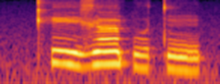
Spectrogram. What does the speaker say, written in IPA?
kʰ e˦˨ ɣ ã˦ p ʊ˨ t ũ˨

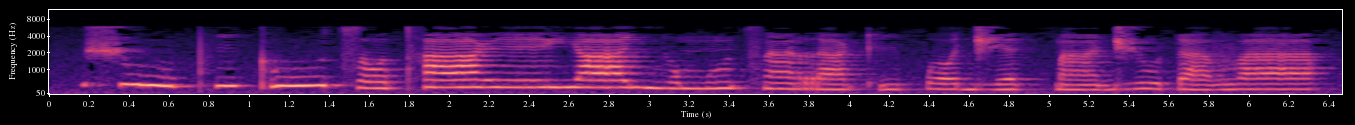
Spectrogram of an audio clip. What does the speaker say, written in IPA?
ʃ uː˦˨ pʰ i˦ kʼ uː˦ t͡s ɔ˨ tʰ aː˦ ɣ eː˦ j aː˦ ɲ ɔ˨ m ũ˨˦ t͡s ã˦ r a˨ kʼ i˨ ɓ ɔ˨ d͡ʒ ɛ˨ k͡p ã˨ d͡ʒ u˦˨ ɗ a˨ v a˦

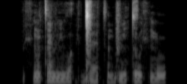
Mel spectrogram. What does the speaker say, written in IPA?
ç ũ t ɛ̃ v ĩ v ɤ k ɡ͡ǀ ɛ t͡s ə̃ b v ĩ t u ç m u

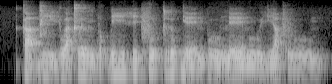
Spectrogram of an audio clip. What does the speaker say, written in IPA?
k a˨˩ ʔ d iː˨˩ j u˨˩ a̯ kʰ l ɯ˧ ŋ b o˨˩ k̚ l iː˧ h i˦˥ ʔ f u˥˩ ʔ k r u˦˥ k̚ j eː˩˦ n p uː˨˩ n eː˧ m uː˨˩ j i˦˥ a̯ pʰ l uː˨˩ m

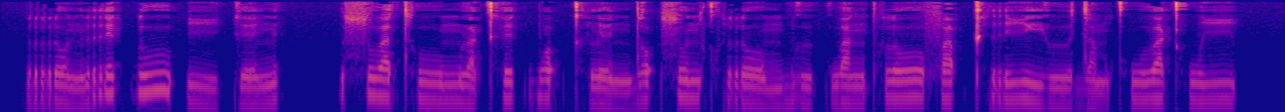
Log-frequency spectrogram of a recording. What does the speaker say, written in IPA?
r o˩˦ n r e˥˩ k̚ l uː˥˩ ʔ iː˨˩ k e˦˥ n | s u˧ a̯ tʰ uː˧ m ɯ˨˩ a̯ kʰ e˦˥ k̚ b ɔ˥˩ ʔ kʰ l e˩˦ n d ɔ˦˥ ʔ s u˧ n kʰ r oː˩˦ m b ɯː˨˩ k w a˧ ŋ pʰ l oː˥˩ f a˥˩ p̚ kʰ r iː˥˩ j ɯː˧ d a˨˩ m kʰ w u˥˩ a̯ kʰ w iː˥˩ p̚

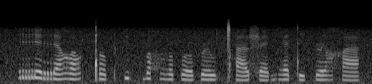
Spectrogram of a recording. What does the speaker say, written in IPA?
r ɪ˥˩ r ɛ˨˩˦ ʁ o˨˩˦ ʁ ǃ o˨˩˦ p kʲ ʊ˥˩ p ɓ ʊ˧ χ ɦ o˧ p o˨˩˦ p ɹ u˨˩˦ ǀʰ a˨˩˦ ʂ ɛ˨˩˦ ɡʱ ɛ˥˩ t i˨˩˦ k ɹ i˧ ʁ χ a˧

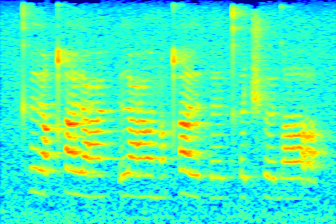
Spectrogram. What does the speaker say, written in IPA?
kʰ ɘː qʰ ɘː ʕ ə̃ t͡sʼ ɘː ʕ ɑ̃ d õ qʰ ɘː h ɘː kʰ ə t͡ʃʰ ɵ d ɑː

